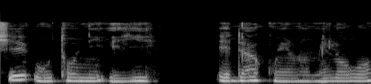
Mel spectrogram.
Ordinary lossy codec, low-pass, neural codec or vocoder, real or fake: Opus, 64 kbps; 7.2 kHz; none; real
